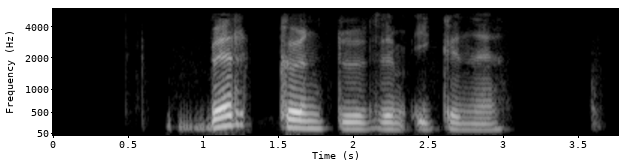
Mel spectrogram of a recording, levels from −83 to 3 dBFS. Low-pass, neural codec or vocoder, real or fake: 5.4 kHz; none; real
